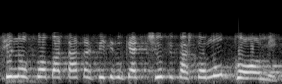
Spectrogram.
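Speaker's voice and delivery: lightly voiced fussy parent; parent explaining. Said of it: "parent to pastor".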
